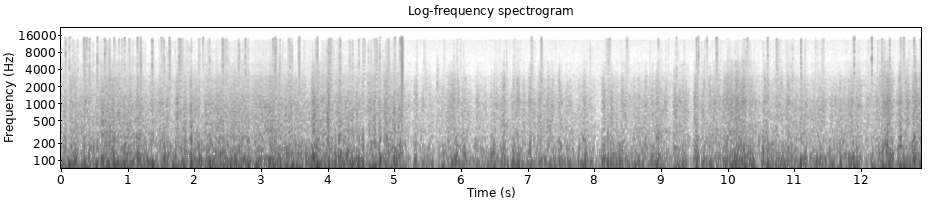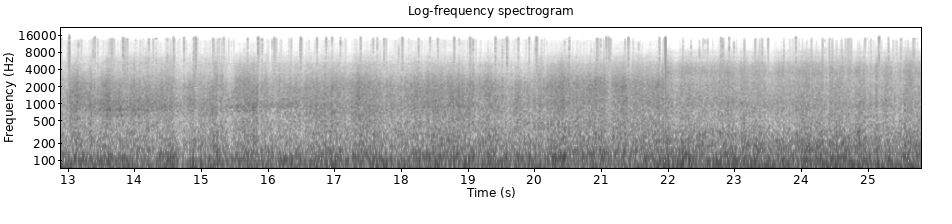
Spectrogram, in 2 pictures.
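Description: Strong wind roars and buffets the microphone outdoors.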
